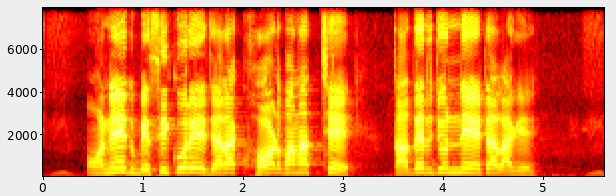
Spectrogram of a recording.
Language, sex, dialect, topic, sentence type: Bengali, male, Western, agriculture, statement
